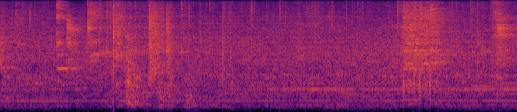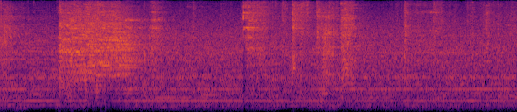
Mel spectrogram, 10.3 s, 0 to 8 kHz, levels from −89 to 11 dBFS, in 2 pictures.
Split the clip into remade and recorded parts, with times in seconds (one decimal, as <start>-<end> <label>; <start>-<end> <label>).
0.0-0.7 recorded; 0.7-3.6 remade; 3.6-4.8 recorded; 4.8-5.8 remade; 5.8-7.9 recorded; 7.9-8.7 remade; 8.7-10.3 recorded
